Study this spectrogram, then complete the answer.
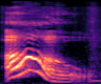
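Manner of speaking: high, loud "oh" of shock; startled gasp. Acted. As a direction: cry out as a monster suddenly appears. Mouse suddenly sees the monster.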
